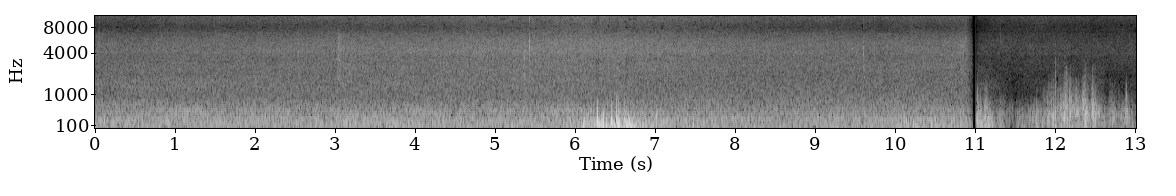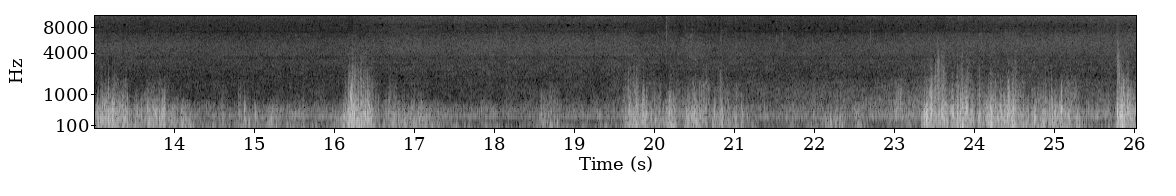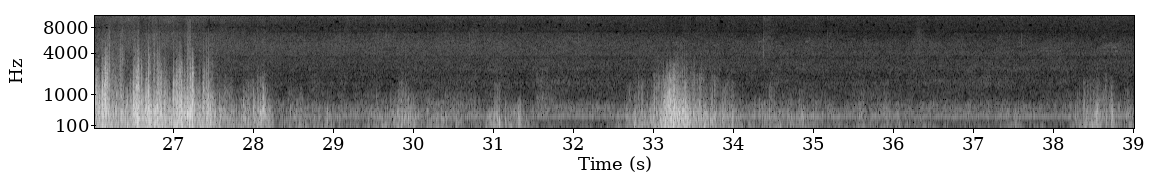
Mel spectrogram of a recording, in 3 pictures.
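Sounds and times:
faint steady hum: 0:00.0 - 0:39.0
wind buffeting microphone: 0:05.4 - 0:07.8, 0:09.9 - 0:17.4, 0:18.6 - 0:21.2, 0:22.0 - 0:31.6, 0:32.6 - 0:36.2, 0:38.2 - 0:39.0.

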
